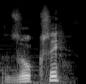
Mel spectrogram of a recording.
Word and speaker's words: Zuxi: I can be found from BoardGameGeek under username Zuxi, Z-U-X-I.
